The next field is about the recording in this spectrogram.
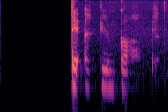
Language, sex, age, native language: Icelandic, male, 9, Icelandic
